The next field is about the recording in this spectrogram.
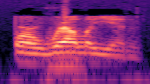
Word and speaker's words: Orwellian: Orwellian.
